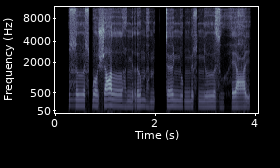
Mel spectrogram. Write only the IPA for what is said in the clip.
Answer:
ɮ ɯː ɬ ɓ o ʃ ɑ lː ɑ̤ ɲ r ɯ m æ̤ m tː ø ɲ u ŋ͡m y ɬ ɲ ɯː z ṳ h e ʕ i

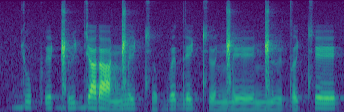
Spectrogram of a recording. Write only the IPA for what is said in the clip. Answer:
ɟ u˦ pʼ ɪ˦ ɡ͡ǁ ɨ˦ ɟ a˦ ɾ a˨ ŋ͡ǁ ɪ˦ cʰ ə̤˨ b ɘ˦ d e˦ cʰ ɘ˨ ŋ͡ǁ eː˨ ŋ͡ǁ ɨ˨ d ʌ˦ cʰ e˦

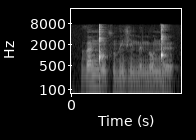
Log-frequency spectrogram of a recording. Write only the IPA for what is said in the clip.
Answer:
ð ɐ ŋ͡ǃ õ sʷ ɐ̃ ð ĩ ʒ ĩ n ɘ n o ŋ͡ǃ ɘ

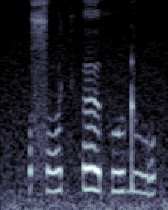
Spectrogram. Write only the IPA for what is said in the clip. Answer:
sˤ ṳ t͡ʃʼ øː θ ṳ ɖʱ ṳ

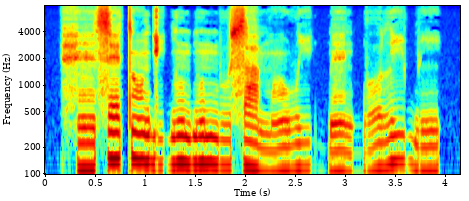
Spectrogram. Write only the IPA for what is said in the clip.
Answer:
h ɛ̃˧ s ɛ˦ t ɔ̃˦ ɡ i˧ ɡ ũ˦ b ũ˦ m u˦ s a˦˨ m ɔ̃˨˦ w i˧ ɡ͡b ɛ̃˨ ɡ͡b o˨˦ l i˦ b ĩ˧

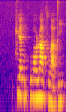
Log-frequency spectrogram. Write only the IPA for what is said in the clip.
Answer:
t͡ɕ ɥ ɛ˥˩ n pʰ w ɔ˥ ɻ ä˥ t͡s w ä̰˨˩ t̪ i˦

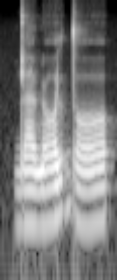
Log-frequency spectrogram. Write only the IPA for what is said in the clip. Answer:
ɖ a ɳ ɔ lʲ d̪ ɔ

